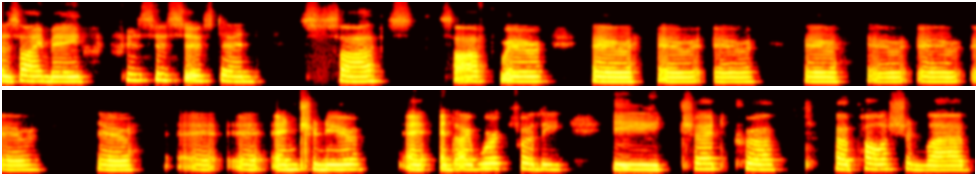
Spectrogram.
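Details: Adult woman who stutters, speaking in a webinar with sound and part-word repetitions; stuttering.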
